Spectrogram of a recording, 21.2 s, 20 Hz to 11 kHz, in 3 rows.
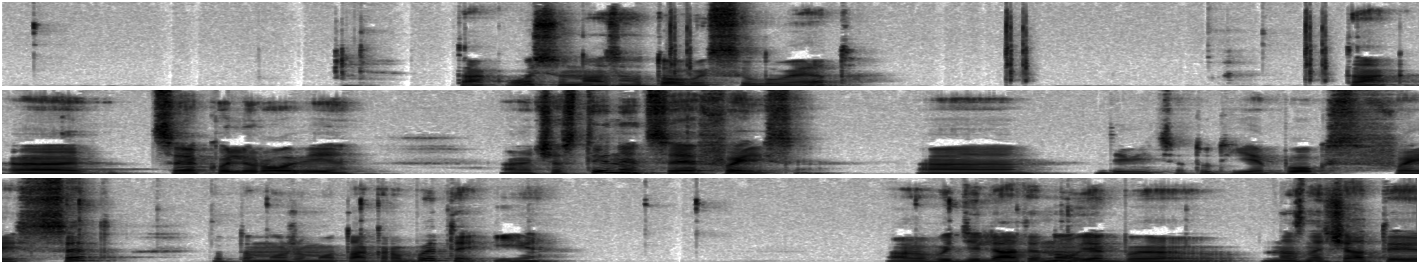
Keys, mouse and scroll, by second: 1.8 d, 6.1 d, 6.2 d, 21.1-21.2 middle drag.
